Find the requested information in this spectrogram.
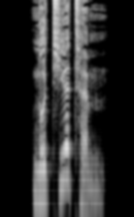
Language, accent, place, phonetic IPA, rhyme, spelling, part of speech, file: German, Germany, Berlin, [noˈtiːɐ̯təm], -iːɐ̯təm, notiertem, adjective, De-notiertem.ogg
- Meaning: strong dative masculine/neuter singular of notiert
